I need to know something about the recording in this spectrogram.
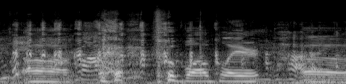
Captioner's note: laughs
